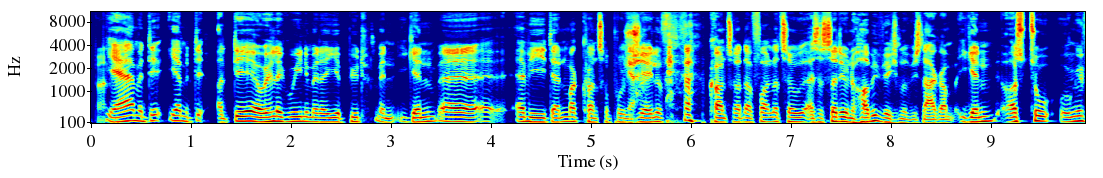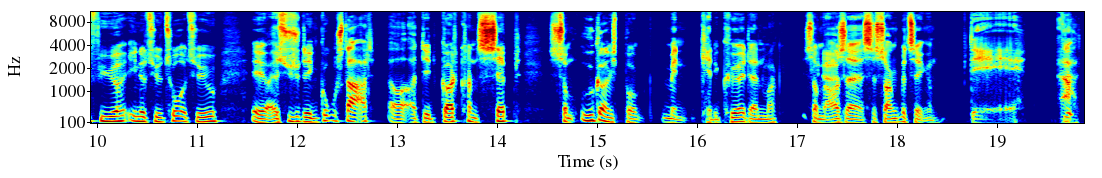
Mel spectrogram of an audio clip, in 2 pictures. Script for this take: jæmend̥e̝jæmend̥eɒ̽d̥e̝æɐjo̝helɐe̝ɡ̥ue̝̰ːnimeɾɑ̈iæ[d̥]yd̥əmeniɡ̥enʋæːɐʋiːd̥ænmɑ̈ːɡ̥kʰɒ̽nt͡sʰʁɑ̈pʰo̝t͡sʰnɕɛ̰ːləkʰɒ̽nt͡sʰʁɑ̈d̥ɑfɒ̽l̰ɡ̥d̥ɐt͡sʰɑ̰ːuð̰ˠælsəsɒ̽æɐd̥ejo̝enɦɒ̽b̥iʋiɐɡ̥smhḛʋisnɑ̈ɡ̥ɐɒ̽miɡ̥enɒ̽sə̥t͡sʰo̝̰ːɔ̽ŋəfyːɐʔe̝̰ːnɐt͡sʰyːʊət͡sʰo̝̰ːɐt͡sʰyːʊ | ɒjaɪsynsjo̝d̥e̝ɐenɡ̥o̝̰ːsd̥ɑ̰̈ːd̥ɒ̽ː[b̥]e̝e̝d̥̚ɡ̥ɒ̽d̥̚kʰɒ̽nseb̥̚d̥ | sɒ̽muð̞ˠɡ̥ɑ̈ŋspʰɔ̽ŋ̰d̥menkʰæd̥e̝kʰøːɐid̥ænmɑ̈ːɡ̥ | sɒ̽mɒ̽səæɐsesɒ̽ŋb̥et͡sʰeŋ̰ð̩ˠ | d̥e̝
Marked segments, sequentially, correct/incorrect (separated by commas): incorrect, incorrect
